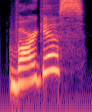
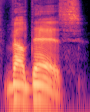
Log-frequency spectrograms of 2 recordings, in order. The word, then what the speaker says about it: Valdez: Vargas. Actually, it's Valdez.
